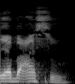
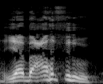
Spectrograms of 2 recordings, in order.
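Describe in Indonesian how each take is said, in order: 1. Konsonan tengah adalah bunyi s yang mendesis. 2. Konsonan tengah adalah bunyi th yang lembut. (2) "kan tha"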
